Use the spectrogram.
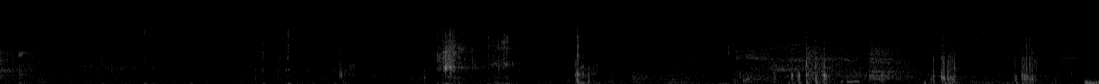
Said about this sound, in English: Sorry, crunching on the ice in the microphone.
